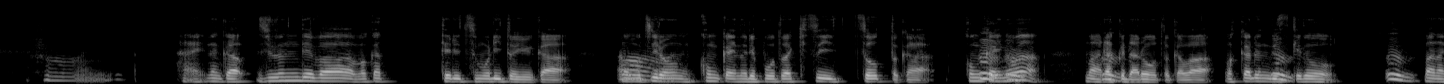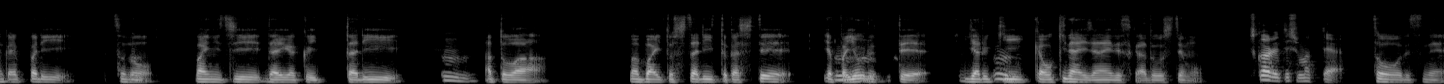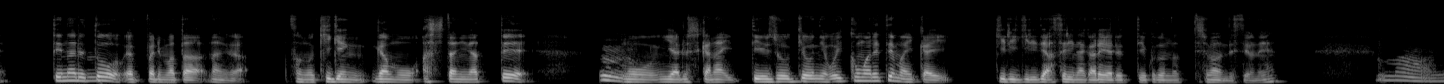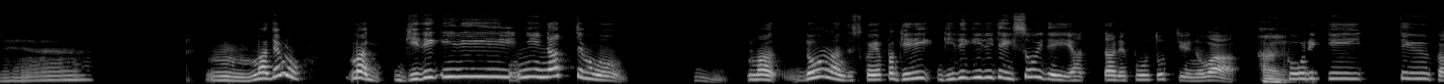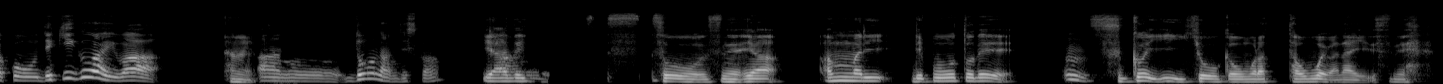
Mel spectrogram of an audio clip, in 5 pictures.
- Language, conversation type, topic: Japanese, advice, 締め切りにいつもギリギリで焦ってしまうのはなぜですか？
- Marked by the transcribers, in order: tapping; other background noise; unintelligible speech; other noise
